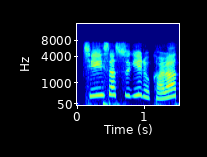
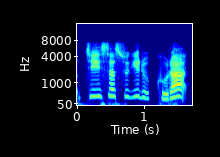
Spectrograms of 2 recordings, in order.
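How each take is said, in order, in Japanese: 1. このフレーズは kara の音節で終わる。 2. このフレーズは kura の音節で終わる。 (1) "小さすぎるからというところも、" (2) "小さすぎるくらになっていました。かがくになっていましたね"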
